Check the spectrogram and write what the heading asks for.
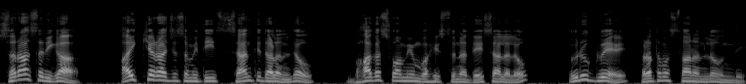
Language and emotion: Telugu, neutral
